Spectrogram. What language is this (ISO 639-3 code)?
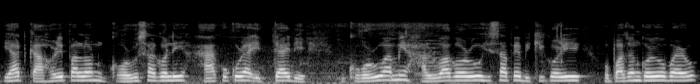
asm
